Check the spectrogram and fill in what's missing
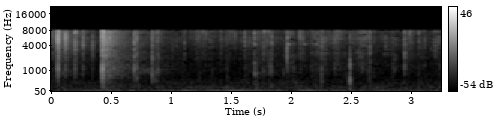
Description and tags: Snapping sticks and branches 03
Snapping sticks and branches
Digital Recorder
